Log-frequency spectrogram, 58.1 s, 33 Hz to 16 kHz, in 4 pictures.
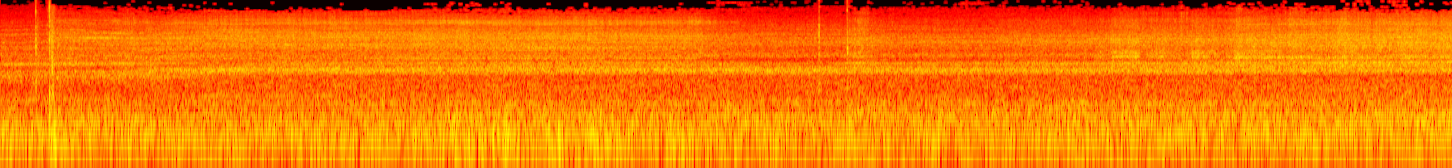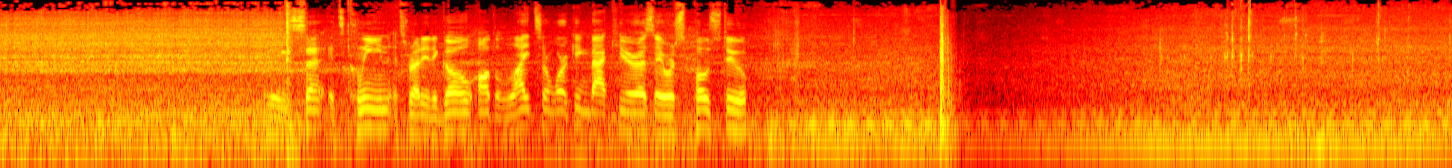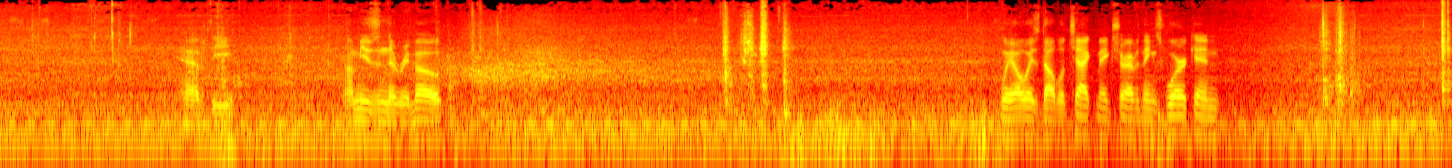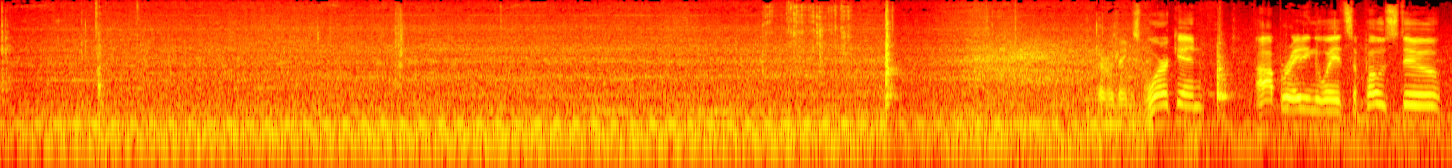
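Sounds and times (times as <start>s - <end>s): low mechanical hum: 0.0s - 58.0s
vehicle engine idling: 0.0s - 58.0s
vehicle door shutting: 0.3s - 0.7s, 17.2s - 17.7s, 23.8s - 24.3s, 31.0s - 32.0s, 36.2s - 37.1s.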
